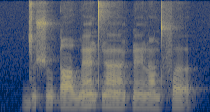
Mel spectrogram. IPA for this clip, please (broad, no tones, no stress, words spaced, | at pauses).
ɟuʃuɠɑ wæ̃dɡãː k͡pɛ̃lɑ̃dfʌ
